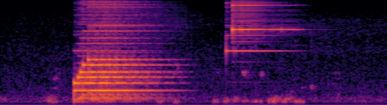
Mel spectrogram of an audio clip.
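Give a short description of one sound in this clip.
A game console plays a bright startup chime.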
